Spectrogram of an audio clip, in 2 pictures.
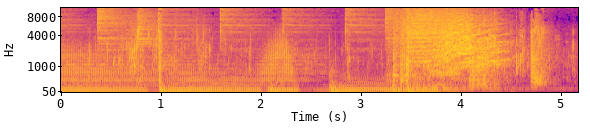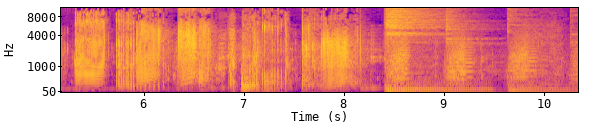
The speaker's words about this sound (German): einzelne musikalische Akzente, die werden dann einfach durch Furzgeräusche ersetzt in dem Moment.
